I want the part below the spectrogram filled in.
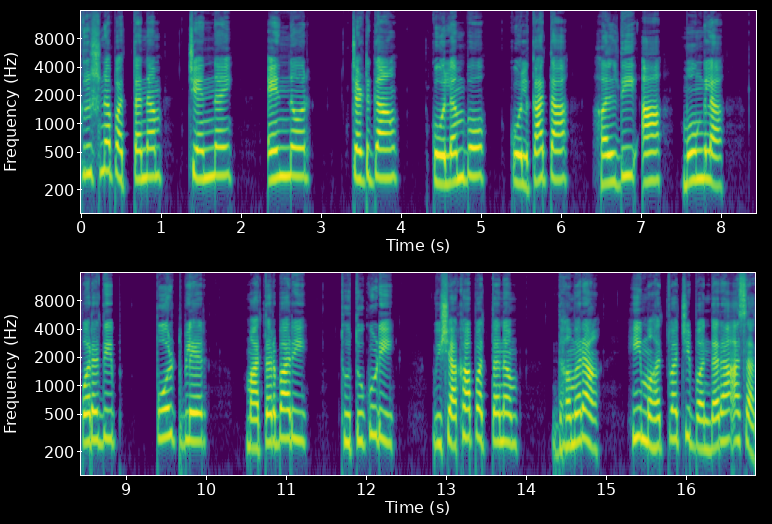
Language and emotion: Goan Konkani, neutral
